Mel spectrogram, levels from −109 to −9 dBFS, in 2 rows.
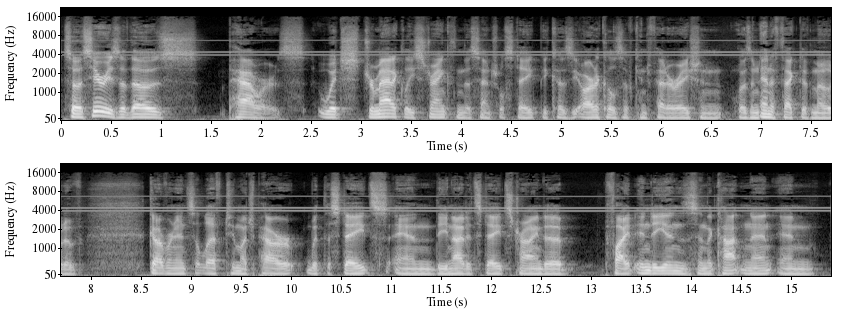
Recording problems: high-pitched whine; noticeable; throughout; 4.5 kHz, 15 dB below the speech

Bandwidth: 16 kHz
